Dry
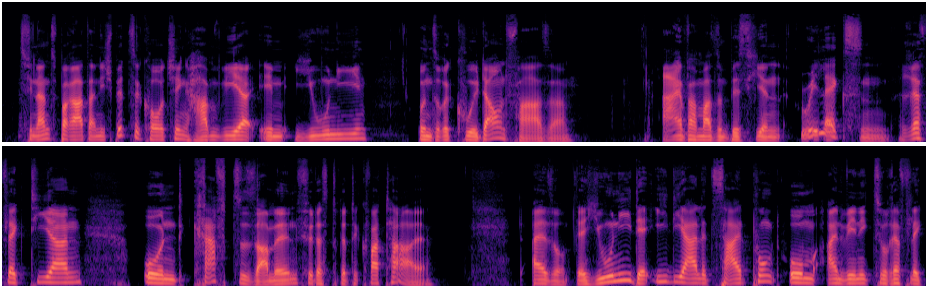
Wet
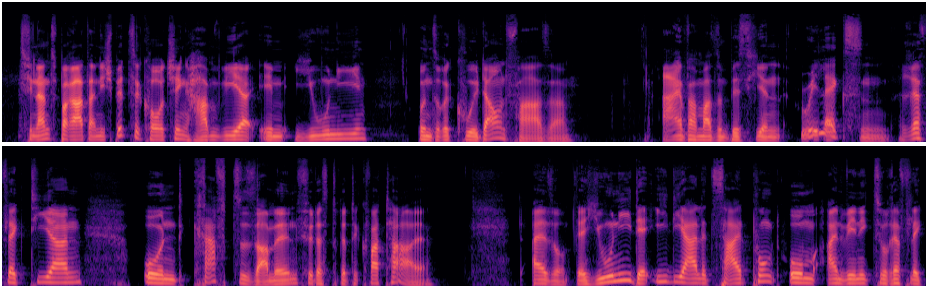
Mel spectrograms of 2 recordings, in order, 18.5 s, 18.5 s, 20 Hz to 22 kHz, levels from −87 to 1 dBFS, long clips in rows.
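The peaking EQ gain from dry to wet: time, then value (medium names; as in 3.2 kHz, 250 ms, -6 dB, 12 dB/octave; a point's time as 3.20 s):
peaking EQ 2.4 kHz 1.4 oct
1.57 s +14 dB
2.40 s +2.5 dB
10.81 s +2.5 dB
11.28 s -4 dB
11.54 s +3.5 dB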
